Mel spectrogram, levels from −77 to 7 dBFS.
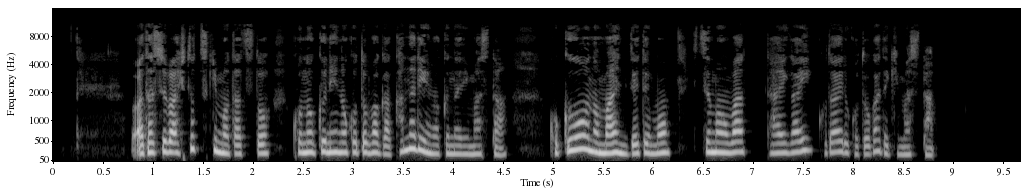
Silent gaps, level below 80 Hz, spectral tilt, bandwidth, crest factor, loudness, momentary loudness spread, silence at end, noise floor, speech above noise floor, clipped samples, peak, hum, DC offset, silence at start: none; -66 dBFS; -6 dB/octave; 11 kHz; 18 dB; -19 LUFS; 11 LU; 0.9 s; -80 dBFS; 62 dB; under 0.1%; 0 dBFS; none; under 0.1%; 0.8 s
